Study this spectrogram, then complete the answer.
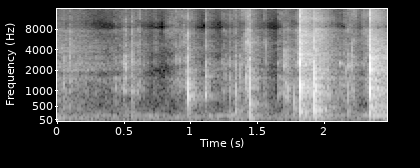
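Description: Playing cards are shuffled close up with quick, crisp riffles and taps, building to a few louder snaps near the end, alone and fairly quiet.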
